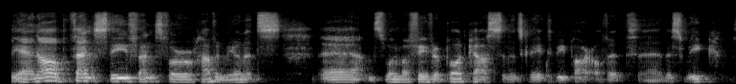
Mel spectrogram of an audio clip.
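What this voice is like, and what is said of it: Slight Scottish accent. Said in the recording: “you may detect I've got a slight accent. So, uh, I'm originally from Scotland”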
